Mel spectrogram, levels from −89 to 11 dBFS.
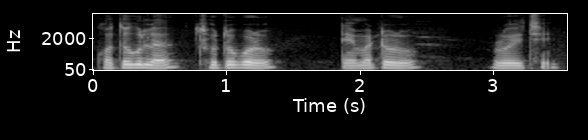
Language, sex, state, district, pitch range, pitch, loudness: Bengali, male, West Bengal, Alipurduar, 135-160 Hz, 145 Hz, -18 LUFS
